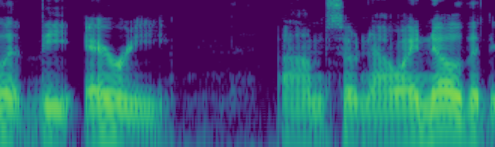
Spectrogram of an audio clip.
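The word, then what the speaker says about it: aerie: color and distinctness distinctness next is arie a-e-r-i-e or spelled a-e-r-y and yes i believe i am pronouncing that correctly this is a noun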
